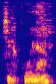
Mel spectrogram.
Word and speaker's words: chakula: So the same way you say choice is the same way you pronounce the CH in Kiswahili, the word chakula or chumba.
